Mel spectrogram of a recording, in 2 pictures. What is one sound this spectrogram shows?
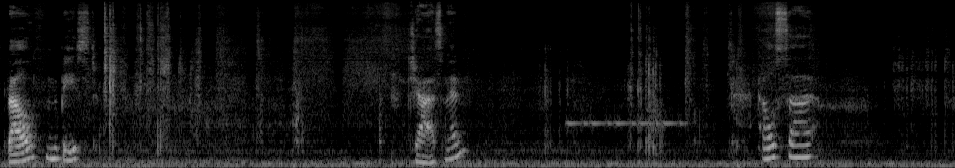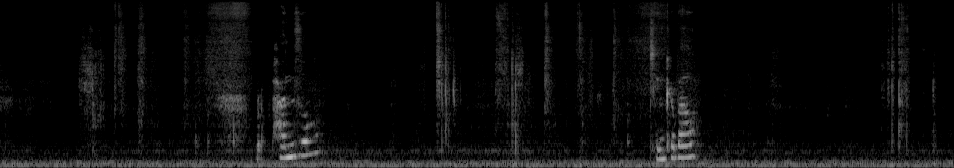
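Paper pages of a book are turned and rustle.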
